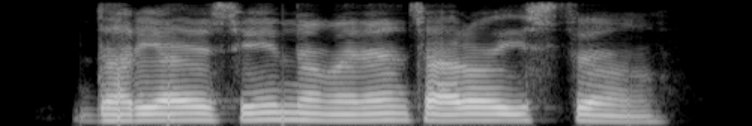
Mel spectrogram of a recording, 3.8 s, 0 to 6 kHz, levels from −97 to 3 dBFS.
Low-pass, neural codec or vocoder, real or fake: 5.4 kHz; codec, 44.1 kHz, 7.8 kbps, Pupu-Codec; fake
